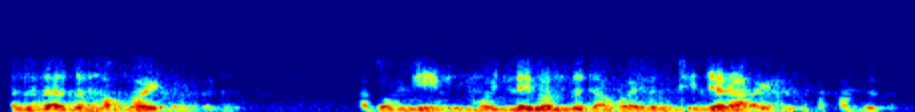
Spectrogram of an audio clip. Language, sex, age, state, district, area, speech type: Manipuri, male, 18-30, Manipur, Kakching, rural, conversation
